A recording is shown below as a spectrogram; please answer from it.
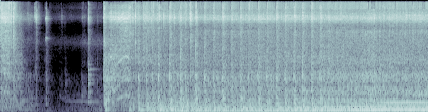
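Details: Harbor Freight Predator engine on a small carpet-cleaning truck mount build, started early in the morning with choke on: brief cranking catches quickly, then a steady low-pitched run that climbs slightly and settles, a normal cold start.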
